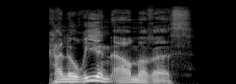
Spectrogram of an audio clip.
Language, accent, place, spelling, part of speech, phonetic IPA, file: German, Germany, Berlin, kalorienärmeres, adjective, [kaloˈʁiːənˌʔɛʁməʁəs], De-kalorienärmeres.ogg
- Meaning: strong/mixed nominative/accusative neuter singular comparative degree of kalorienarm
